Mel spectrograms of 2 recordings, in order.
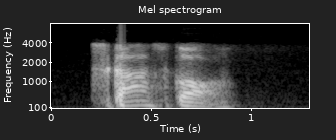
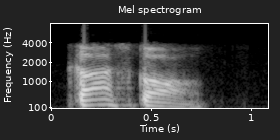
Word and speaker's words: Skarsgård: Alors, comment est-ce qu'on prononce Skarsgård? G-A-R-D. – Skarsgård. – Gore? Vous dites oui. – Skarsgård? – Oui. – Encore une fois. Skar? – Comment vous appelez le nom? – S-K-A-R-S-G-A-R-D. – Skarsgård.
